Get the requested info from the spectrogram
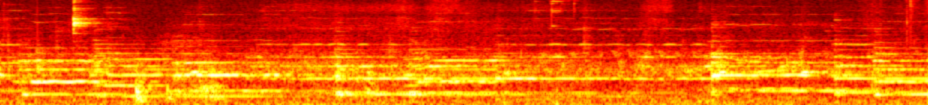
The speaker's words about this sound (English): There's a fucking racist gong noise.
